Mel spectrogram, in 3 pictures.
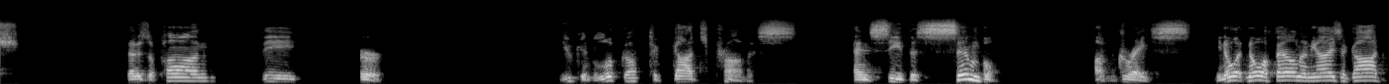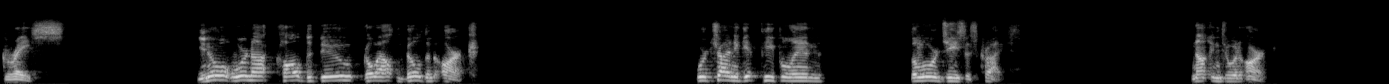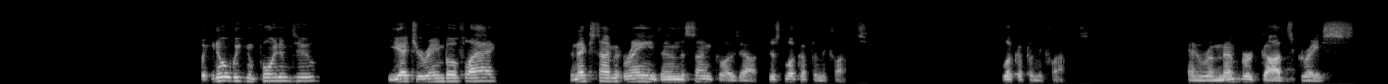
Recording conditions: large echoing room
